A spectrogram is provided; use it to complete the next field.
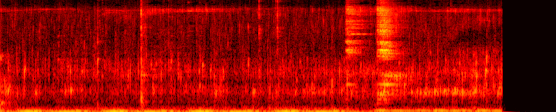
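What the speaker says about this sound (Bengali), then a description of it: "মাছটা ঢেলে দিলাম, মাছটা একটু নেড়ে ছেড়ে বসিয়ে দেয় জলের ভিতরে।" Fish tipped into simmering water in a pan for a home-style fish curry, a short wet splash and pour standing out briefly over a low steady cooking rumble.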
